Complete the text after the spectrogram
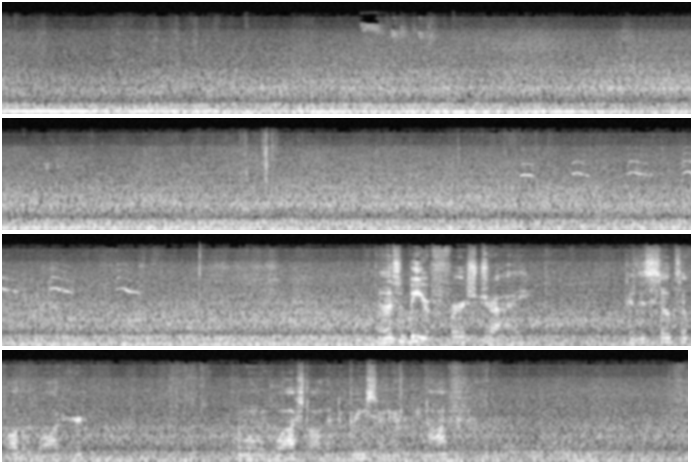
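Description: A wet towel scrubs over a tyre.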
